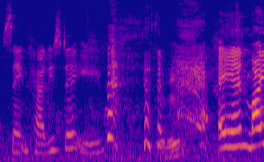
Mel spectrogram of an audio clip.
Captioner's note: laughs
